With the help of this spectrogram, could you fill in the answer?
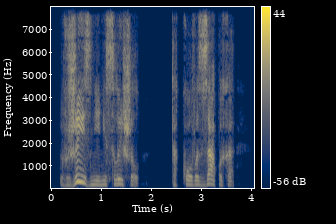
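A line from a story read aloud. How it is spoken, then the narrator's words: Slightly angry. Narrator (Russian): сказал Орех немного сердито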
